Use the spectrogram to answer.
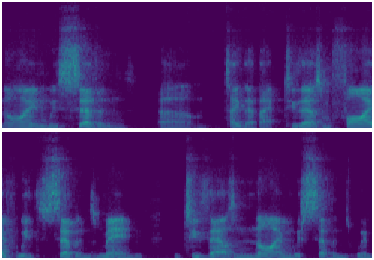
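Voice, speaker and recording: A man's bright, sharp voice with a London accent and fairly even intonation. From England, London. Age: 60s. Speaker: former rugby team manager. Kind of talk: podcast interview.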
